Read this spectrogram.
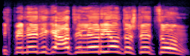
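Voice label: voice german infantry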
